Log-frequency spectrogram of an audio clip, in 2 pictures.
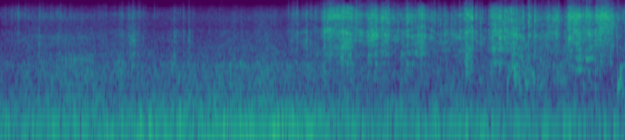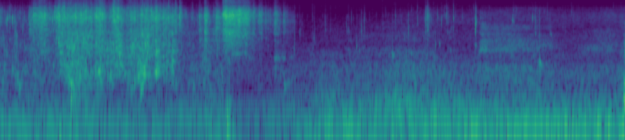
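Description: Water sloshing and splashing as a long-handled Stavrscoop sand scoop is worked into the sandy bottom to dig out a metal detector target. The splashing is heaviest in the middle stretch and eases off near the end.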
